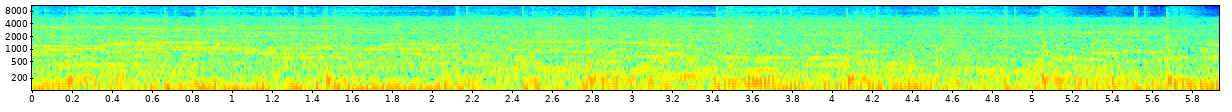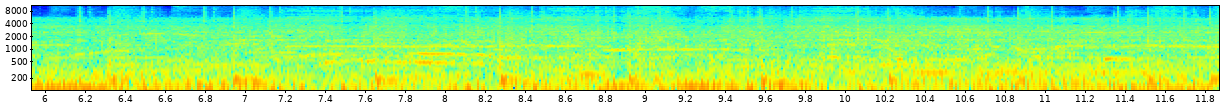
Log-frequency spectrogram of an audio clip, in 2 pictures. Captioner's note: crowd cheering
